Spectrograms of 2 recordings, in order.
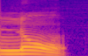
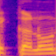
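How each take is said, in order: First: नो with silent k; correct pronunciation. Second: कनो with the k sounded; wrong pronunciation. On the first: Teacher showing k before n, नो without k. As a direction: start नो straight on the n. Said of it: "तो इसे पढ़ते हैं". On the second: Teacher warning against misreading, कनो with k. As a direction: say कनो with ka before the no. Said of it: "इसे कनो नहीं पढ़ना है". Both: Shown as a demonstration.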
